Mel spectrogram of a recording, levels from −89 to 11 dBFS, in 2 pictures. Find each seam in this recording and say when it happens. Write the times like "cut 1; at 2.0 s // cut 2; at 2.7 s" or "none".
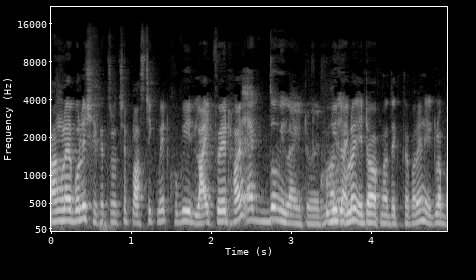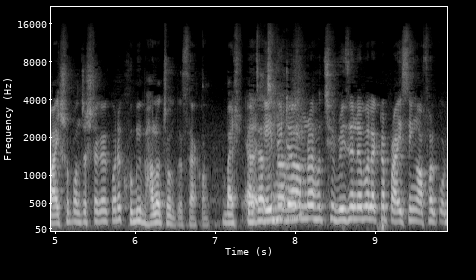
cut 1; at 3.7 s // cut 2; at 7.3 s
